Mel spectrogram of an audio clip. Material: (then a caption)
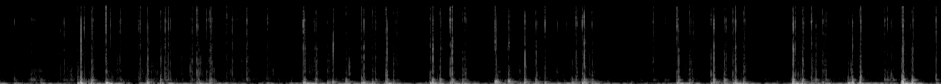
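Plastic, wood. Fingertips type on a compact wooden-frame keyboard with plastic keys, held up close. Its clicky keycaps give quick bursts of bright, sharp clicks over a low thud, coming in short clusters with brief pauses between.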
